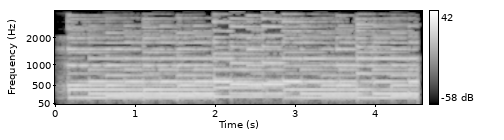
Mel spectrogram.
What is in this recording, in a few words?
music sample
